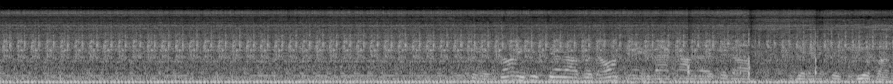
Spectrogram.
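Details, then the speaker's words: Steady rough idle with a faint uneven tick on a 1975 Chrysler Cordoba first start after sitting, fed from a fuel bottle, alternator off; possibly an exhaust leak, source unconfirmed; motor a little sticky but sounds pretty good. "Sounds like [Music] an exhaust leak somewhere. Odd sound. Motor is a little sticky, but not not horrendous."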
